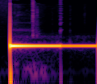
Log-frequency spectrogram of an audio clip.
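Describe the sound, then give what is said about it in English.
A telephone tone sounds as a radio station calls a listener: one steady, low electronic tone that starts abruptly and holds unbroken for over a second. “Let's make a phone call to one lucky texter.”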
